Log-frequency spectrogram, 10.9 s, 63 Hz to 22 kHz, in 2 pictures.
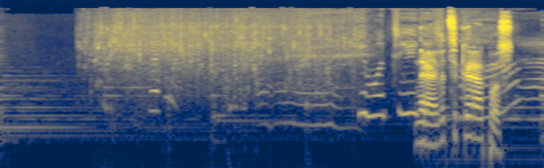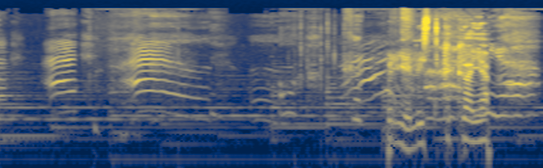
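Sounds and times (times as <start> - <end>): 
warm water pouring into a baby's bath: 0.8 - 3.7
speech: 4.1 - 5.6, 9.3 - 10.6.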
